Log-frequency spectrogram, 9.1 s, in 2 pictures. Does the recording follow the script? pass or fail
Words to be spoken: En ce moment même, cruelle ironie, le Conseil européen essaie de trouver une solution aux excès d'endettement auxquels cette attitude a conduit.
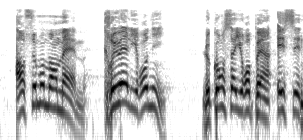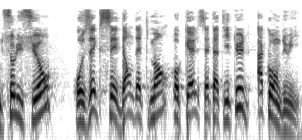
fail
